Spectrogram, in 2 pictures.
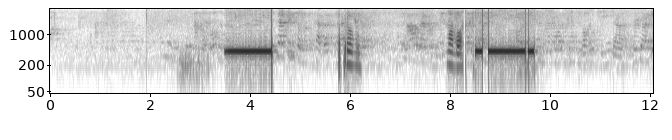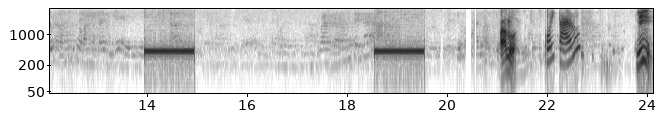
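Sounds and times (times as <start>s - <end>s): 
telephone tone after dropped call: 3.5s - 4.5s, 8.5s - 9.7s, 14.0s - 15.0s, 18.6s - 19.6s
speech: 6.0s - 6.4s, 7.9s - 8.3s, 21.1s - 22.9s, 23.8s - 24.1s.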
